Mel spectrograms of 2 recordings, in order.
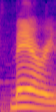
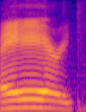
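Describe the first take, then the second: First: It is said without a Southern accent. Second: It is said with a Southern accent. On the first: "They wouldn't say Mary" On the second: "they say Mary"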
